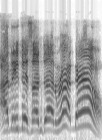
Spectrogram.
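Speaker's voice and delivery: squeaky, shrill, very loud miniature hillbilly voice. Playing a hobgoblin just shrunk a size: miniature hillbilly voice. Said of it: "you sounded like, like a miniature hillbilly".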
